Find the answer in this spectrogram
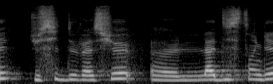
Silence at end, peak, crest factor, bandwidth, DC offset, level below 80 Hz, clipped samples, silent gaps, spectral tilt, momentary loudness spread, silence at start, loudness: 0 s; -10 dBFS; 16 dB; 16.5 kHz; under 0.1%; -68 dBFS; under 0.1%; none; -4 dB/octave; 5 LU; 0 s; -26 LUFS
